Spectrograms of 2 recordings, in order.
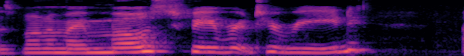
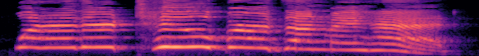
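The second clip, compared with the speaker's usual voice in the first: high, loud outraged cry; hammed-up alarm, much higher; shocked shout; 14 dB louder than usual. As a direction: yell in disbelief. Gerald shocked.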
